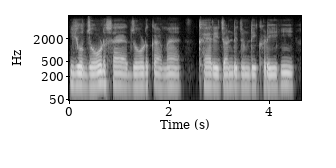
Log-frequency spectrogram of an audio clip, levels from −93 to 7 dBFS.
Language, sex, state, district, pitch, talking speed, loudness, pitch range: Marwari, male, Rajasthan, Churu, 115 Hz, 140 wpm, -17 LUFS, 115-120 Hz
